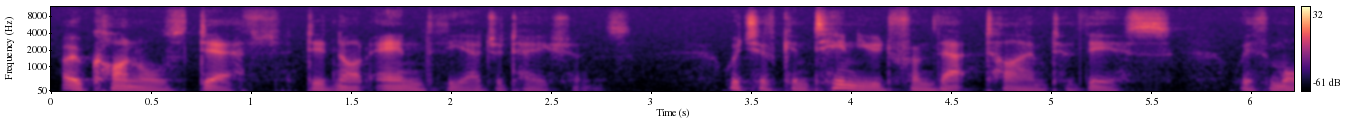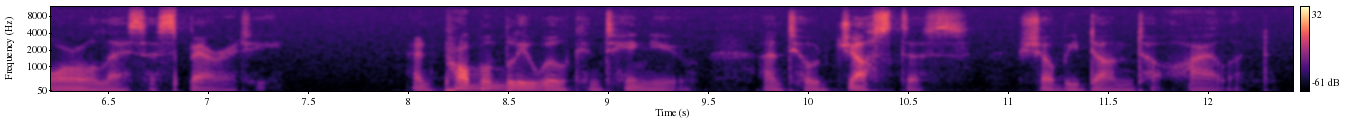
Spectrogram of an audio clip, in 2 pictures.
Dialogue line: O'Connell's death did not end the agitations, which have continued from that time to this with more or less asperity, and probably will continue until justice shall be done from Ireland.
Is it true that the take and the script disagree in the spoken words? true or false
true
